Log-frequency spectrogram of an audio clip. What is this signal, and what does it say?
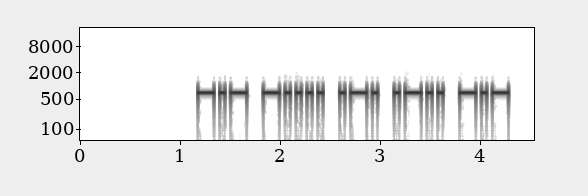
Morse code, heard as a keyed tone, about 22 wpm, 700 Hz. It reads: K6RLK
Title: USA Call Signs - 5 Characters - 4x Character Spacing - 22wpm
